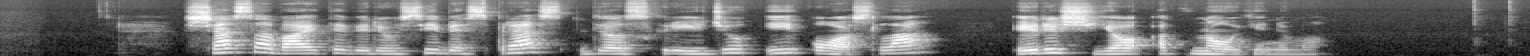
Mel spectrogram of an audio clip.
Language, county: Lithuanian, Šiauliai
